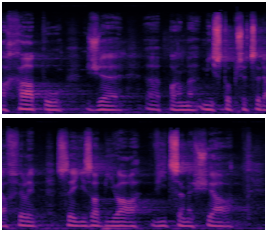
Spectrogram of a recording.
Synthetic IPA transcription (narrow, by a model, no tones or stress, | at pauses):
axaːpu | ʒɛ | panmiːst̪o̞pr̝̥ɛt̪t͡sɛdafɪlɪp | sɛjizabiːvaːviːt͡sɛnɛʃjaː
